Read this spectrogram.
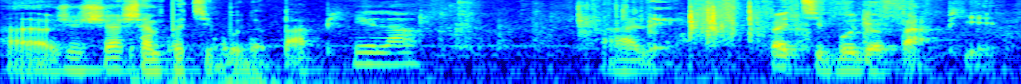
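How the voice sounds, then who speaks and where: A man's voice: fairly low pitch, animated, moderate pace, creaky, noisy background. A man giving informal Bible teaching, repeating his points with emphasis and often checking in with his listeners. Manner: repetitive, emphatic, keeps checking in with "ok?" and "hein?".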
